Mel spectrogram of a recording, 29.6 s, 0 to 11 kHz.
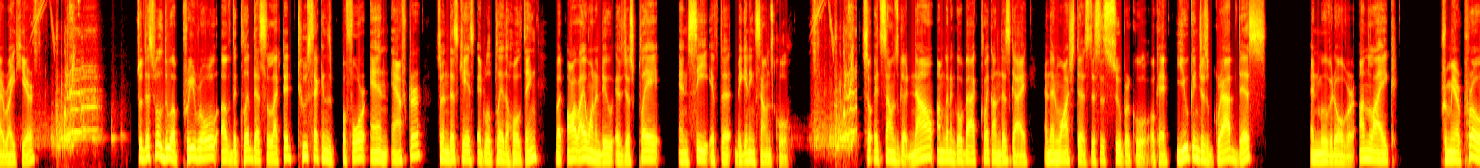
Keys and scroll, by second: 0.0 /, 9.5 i, 15.6 /, 17.0 space, 17.7 2, 19.8 2, 29.3 super+Tab.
